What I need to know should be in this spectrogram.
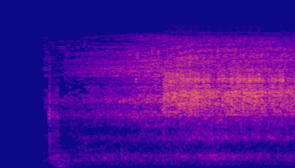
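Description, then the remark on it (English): A toilet flushes after a moment of silence, its rush of water starting abruptly and swelling into a loud, steady hiss that continues to the end, with no voices. “Oh, yeah, that's the Toilet Flush Award.”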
